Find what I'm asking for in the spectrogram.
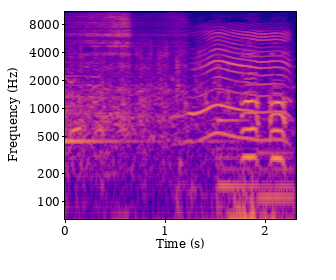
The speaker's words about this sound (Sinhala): එතකොටම බබා අඬන්න පටන් ගත්තා.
